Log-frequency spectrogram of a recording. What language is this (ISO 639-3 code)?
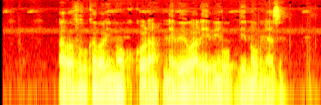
lug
